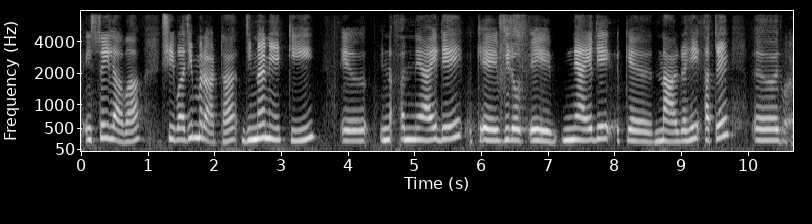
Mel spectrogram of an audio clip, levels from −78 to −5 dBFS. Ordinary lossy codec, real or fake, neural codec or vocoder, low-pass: none; fake; codec, 16 kHz, 1 kbps, X-Codec, WavLM features, trained on Multilingual LibriSpeech; 7.2 kHz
